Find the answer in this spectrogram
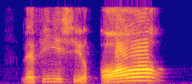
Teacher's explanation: القاف الأولى قوية جدا في أعلى مراتب التفخيم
